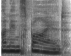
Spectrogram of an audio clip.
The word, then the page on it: uninspired: British English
